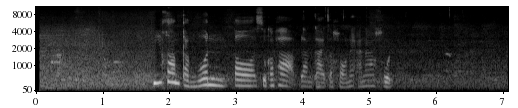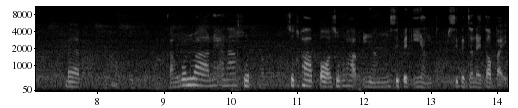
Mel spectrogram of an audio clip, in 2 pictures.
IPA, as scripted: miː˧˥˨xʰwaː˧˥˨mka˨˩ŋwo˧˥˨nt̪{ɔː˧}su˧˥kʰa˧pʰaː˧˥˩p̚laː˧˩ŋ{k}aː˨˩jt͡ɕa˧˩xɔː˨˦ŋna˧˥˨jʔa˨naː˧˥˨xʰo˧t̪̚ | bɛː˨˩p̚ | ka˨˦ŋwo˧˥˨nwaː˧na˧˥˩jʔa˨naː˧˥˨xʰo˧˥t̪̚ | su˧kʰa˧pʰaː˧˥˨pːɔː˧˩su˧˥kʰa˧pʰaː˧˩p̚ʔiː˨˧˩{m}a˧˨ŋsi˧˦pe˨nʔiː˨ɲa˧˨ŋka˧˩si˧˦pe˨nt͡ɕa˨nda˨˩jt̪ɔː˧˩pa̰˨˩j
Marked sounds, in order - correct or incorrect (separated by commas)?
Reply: correct, correct, incorrect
